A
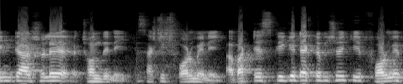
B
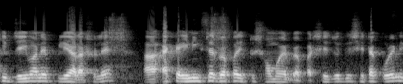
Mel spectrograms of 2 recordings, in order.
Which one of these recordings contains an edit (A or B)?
A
